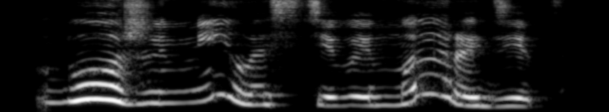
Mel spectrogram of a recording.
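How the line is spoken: Horrified exclamation. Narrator (Russian): с ужасом воскликнула миссис Фиоренцо

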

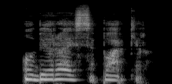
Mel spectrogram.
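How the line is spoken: Calm quiet command. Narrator (Russian): спокойно и тихо приказала Мередит

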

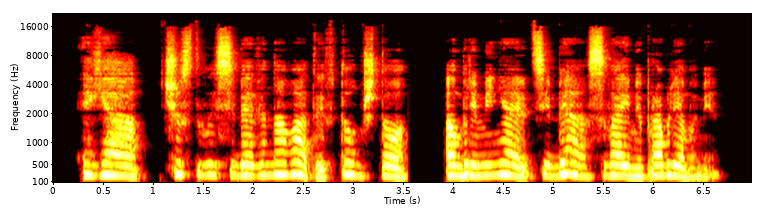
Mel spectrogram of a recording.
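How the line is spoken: Sighing. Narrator (Russian): вздохнула Мередит

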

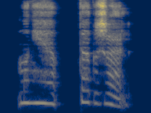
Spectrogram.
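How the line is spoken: Whisper. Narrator (Russian): прошептала Мередит

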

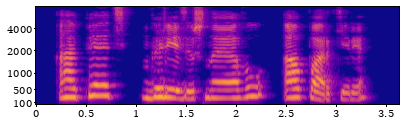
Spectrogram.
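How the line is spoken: Snide singsong. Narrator (Russian): ехидно пропела она

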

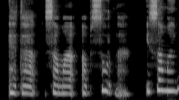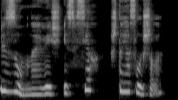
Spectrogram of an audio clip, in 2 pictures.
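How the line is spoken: Ominously quiet voice. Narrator (Russian): зловеще тихим голосом бросила Мередит

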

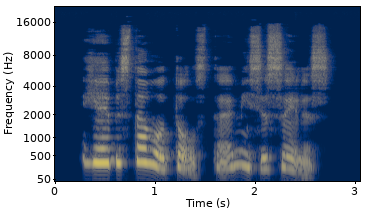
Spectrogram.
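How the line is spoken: Sighing. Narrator (Russian): вздохнула Мередит

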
